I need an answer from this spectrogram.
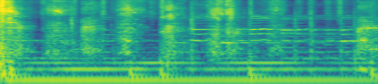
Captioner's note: sneezes; sniffing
